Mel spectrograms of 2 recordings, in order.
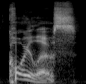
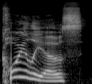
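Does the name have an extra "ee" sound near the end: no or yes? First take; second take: no; yes. First: No extra "ee" sound comes before the last syllable. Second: An extra "ee" sound comes before the last syllable. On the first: The speaker calls it right. "it's Koilos" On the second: The speaker calls it wrong. "always adding an extra I in there"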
